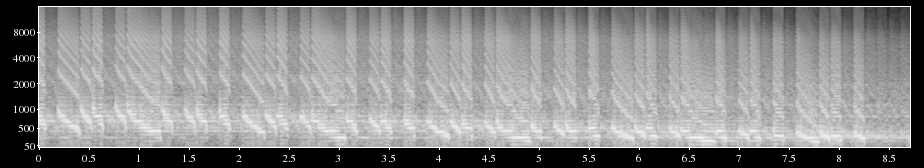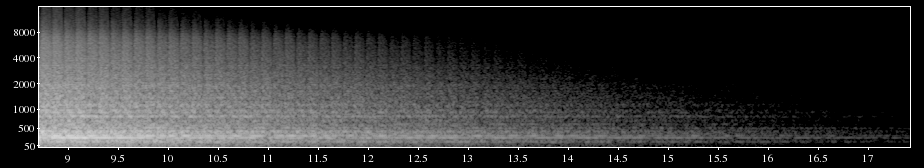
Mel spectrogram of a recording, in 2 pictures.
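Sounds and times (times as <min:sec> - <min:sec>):
arpeggio: 0:00.0 - 0:08.6.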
